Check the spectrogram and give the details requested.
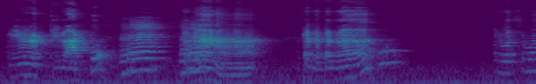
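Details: Young female African grey parrot practising her words in the morning, producing speech-like phrases in several bursts with pauses between them, in a quiet indoor setting.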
